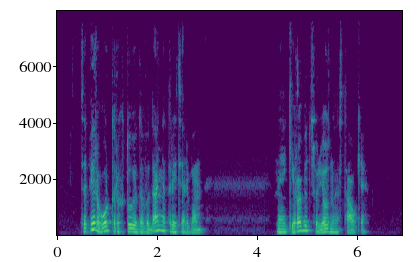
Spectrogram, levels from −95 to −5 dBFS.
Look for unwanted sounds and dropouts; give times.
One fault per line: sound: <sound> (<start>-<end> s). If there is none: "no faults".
no faults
